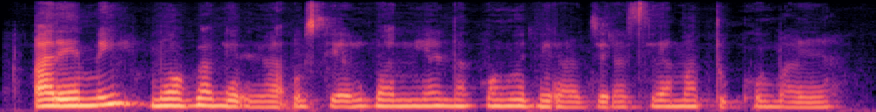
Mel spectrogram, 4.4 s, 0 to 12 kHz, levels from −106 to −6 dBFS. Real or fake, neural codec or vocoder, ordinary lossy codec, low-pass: fake; codec, 24 kHz, 1.5 kbps, HILCodec; none; none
